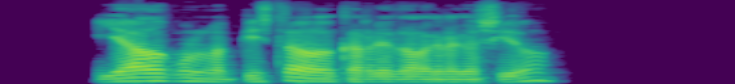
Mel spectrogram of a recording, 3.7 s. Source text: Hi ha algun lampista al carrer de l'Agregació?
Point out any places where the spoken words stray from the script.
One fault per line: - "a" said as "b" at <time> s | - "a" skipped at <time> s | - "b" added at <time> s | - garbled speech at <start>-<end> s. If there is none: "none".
none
